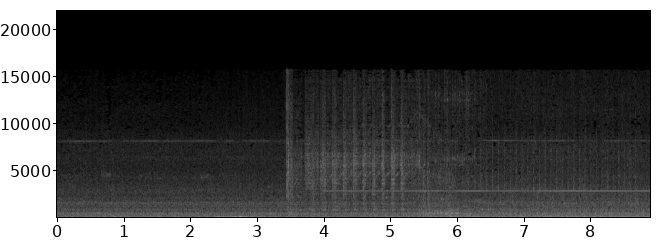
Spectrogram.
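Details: Generator with Power Wizard 2.1 controller cranked in manual mode: brief cranking catches quickly into a steady even run, no misses or knocks; normal crank and start.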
